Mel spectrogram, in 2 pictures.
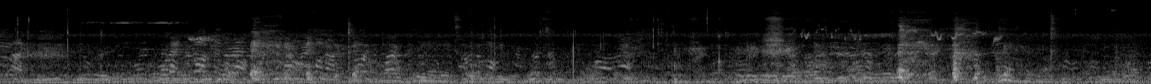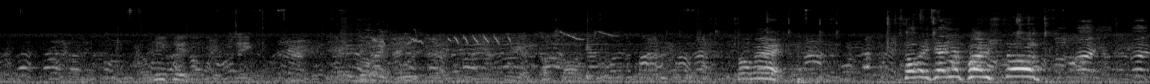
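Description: Players shout to each other, distant outdoors.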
